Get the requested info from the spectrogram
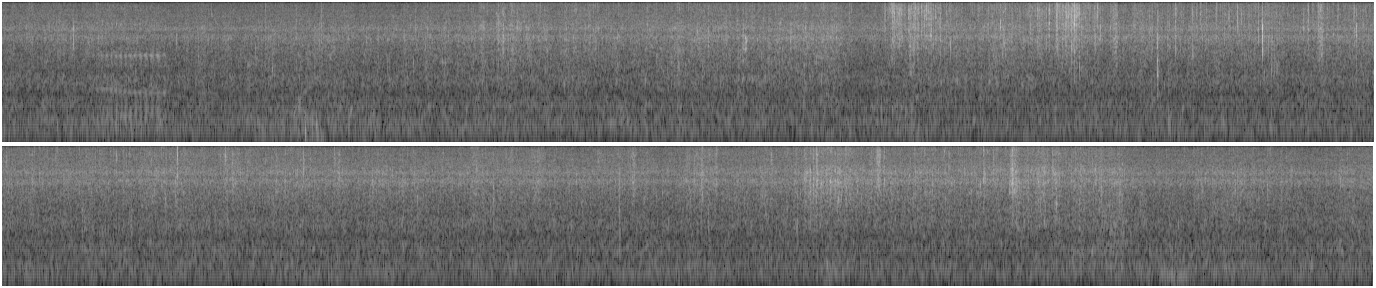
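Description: Hot tub water bubbling and churning steadily, with a few faint knocks now and then.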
